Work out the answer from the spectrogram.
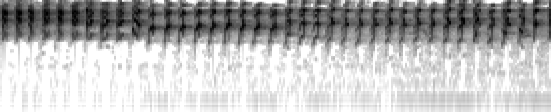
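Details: Long 'ngekek' chattering of a lovebird, used to lure other lovebirds into answering: a continuous, rapid, buzzy high trill of evenly repeated notes, steady in pace from start to finish.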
